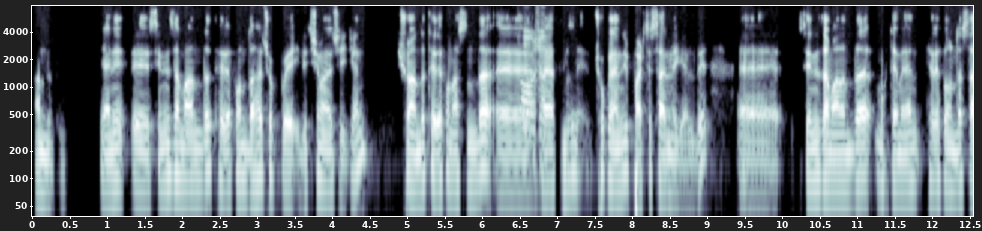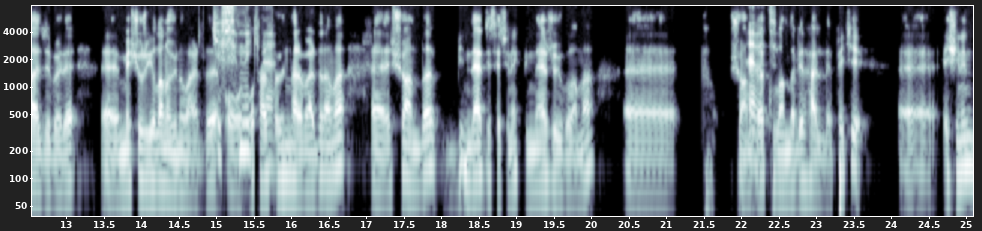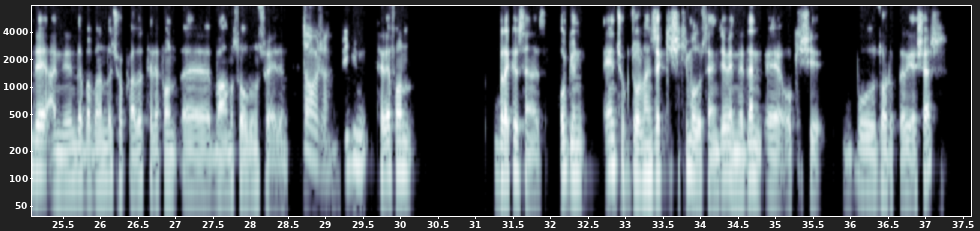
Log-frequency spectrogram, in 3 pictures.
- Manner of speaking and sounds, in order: other background noise; other noise
- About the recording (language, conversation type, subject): Turkish, podcast, Telefon olmadan bir gün geçirsen sence nasıl olur?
